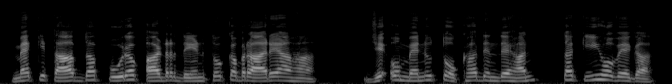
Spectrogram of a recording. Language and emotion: Punjabi, fearful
